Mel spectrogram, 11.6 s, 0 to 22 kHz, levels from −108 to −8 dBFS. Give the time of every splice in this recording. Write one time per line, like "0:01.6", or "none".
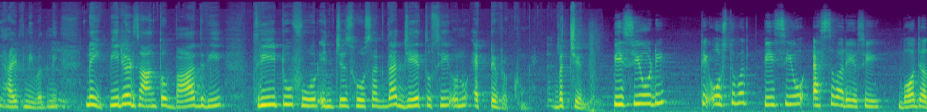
0:07.5
0:09.4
